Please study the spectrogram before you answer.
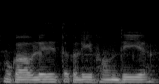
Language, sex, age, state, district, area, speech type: Punjabi, male, 45-60, Punjab, Jalandhar, urban, spontaneous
